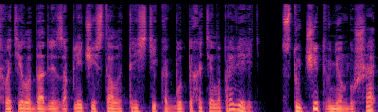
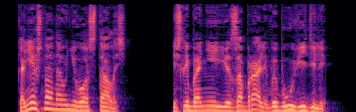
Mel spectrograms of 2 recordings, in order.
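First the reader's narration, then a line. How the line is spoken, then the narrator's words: Angry. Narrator (Russian): сердито сказал Гарри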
